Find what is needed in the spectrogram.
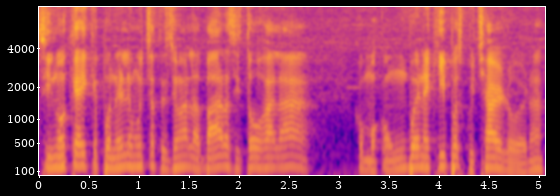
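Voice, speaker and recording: A man with a Costa Rican accent speaks at a very fast pace and fairly high pitch, with fairly even intonation and a dark, mellow tone. The sound is dry and close with no echo, on a very clean recording with a silent background. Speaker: drummer. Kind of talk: casual chat.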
